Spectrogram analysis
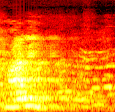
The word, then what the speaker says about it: ভালি: পুরাকালে পরম ভক্ত ভালি, ভয়াকার লয় রশ্মি, কিন্তু অনেকে উচ্চারণে ভাবতে পারেন কি বলছে, এটা ভালি।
